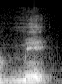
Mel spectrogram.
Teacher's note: नून गुन्ना लगाने से नाक से आवाज़ निकलेगी तो इसीलिए ये हो गया मे।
